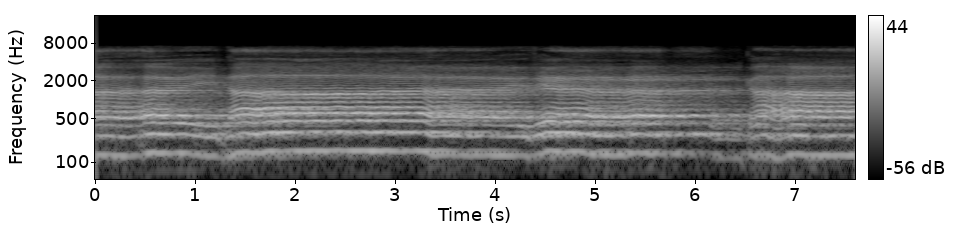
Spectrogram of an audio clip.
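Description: An elderly man's solo voice chanting a Kashmiri marsiya, a mourning elegy, in long held melodic phrases. The phrases break briefly three times.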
